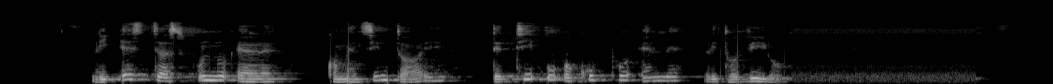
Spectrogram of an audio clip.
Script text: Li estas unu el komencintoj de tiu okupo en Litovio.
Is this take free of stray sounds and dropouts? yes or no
yes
